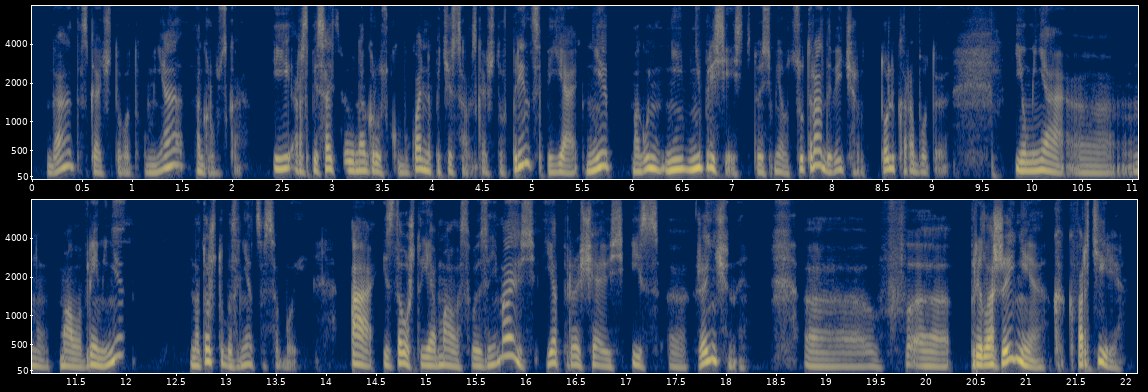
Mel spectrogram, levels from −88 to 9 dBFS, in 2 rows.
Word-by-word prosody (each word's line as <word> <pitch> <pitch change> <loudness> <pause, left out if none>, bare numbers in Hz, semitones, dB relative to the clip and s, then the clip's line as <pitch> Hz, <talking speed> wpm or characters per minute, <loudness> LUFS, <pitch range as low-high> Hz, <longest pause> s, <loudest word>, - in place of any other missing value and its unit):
да. 155 - -1
Так 205 -2 -15
сказать, 120 -4 -7
что - - -12
вот 130 -1 -13
у 125 - -11
меня 210 - -1
нагрузка, 115 -7 -8 0.3
и 185 +1 +3
расписать 150 +6 0
свою 155 0 0
нагрузку 145 -5 -2
буквально 150 +7 +1
по - - -10
часам. - - -8
Сказать, - - -12
что, - - -12
в - - -21
принципе, 220 - +1
я 125 -3 -2
не 190 +11 +5 0.2
могу 140 +7 +1
не 175 -2 +6
не 180 +3 +8
присесть. 105 - 0
То - - -5
есть 130 - -4
у - - -14
меня 140 - -4
вот 110 -2 -12
с - - -2
утра 200 +7 +1
до 130 - 0
вечера 150 -4 -8
только 175 -4 0
работаю, 135 -3 -9 0.7
и 155 - +4
у - - +3
меня, 150 -4 +1
э, 115 -1 -10 0.2
ну, 130 -5 -6
мало 125 -4 -2
времени 155 - +1 0.7
на 135 - -1
то, 210 - +5
чтобы 140 -10 -4
заняться 140 +3 -6
собой. - - -11 0.4
А - - +5
из-за 140 -5 -2
того, 175 -2 +6
что 150 - -7
я 140 - +2
мало 140 -4 -2
собой 130 +5 -4
занимаюсь, 210 - 0
я 185 +2 +3
превращаюсь 140 - -4
из, 140 -10 -3
э, 110 -4 -10
женщины, 185 - +2 0.6
а, 120 -2 -8
в, 110 +8 -13
э, 125 -5 -3 0.2
приложение 150 - +7
к - - -8
квартире. 155 - +1
140 Hz, 180 wpm, -23 LUFS, 120-175 Hz, 0.7 s, не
